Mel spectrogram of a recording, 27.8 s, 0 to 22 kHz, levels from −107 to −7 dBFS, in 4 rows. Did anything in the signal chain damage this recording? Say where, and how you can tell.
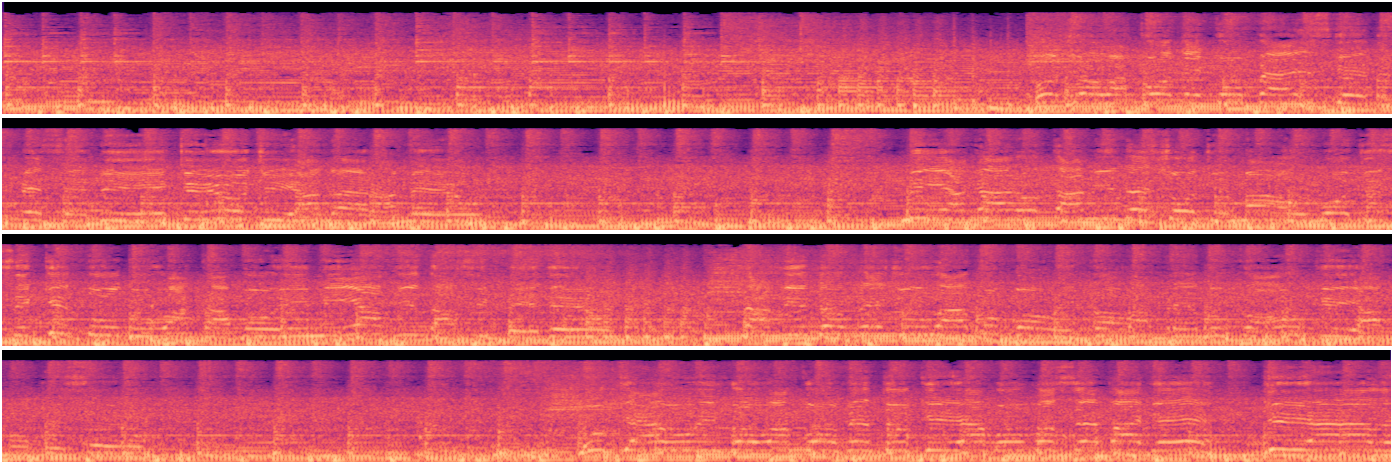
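No, nothing in the signal chain stood out as damaging this audio on listening.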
